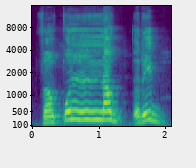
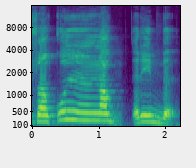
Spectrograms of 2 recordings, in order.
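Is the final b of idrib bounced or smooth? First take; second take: smooth; bounced. First: The final b flows smoothly into the next word. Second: It stops on the final b with a bounce. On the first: The reading continues into the next word. "ketika disambung, maka ba-nya tidak memantul lagi" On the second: The reading stops at this word. "diwakafkan atau berhenti membaca di faqul nadrib ... ketika wakaf dipantul, dipantulkan ba-nya"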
